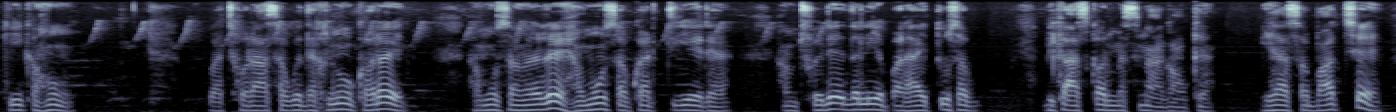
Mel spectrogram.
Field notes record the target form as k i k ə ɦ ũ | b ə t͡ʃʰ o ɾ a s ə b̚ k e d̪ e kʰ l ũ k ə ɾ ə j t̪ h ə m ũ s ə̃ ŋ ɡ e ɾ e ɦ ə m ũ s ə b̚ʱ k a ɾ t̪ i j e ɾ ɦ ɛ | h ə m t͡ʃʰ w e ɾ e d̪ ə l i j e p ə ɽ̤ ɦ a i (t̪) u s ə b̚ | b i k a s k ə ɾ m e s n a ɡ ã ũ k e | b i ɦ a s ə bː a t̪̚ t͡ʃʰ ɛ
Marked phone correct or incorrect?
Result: correct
